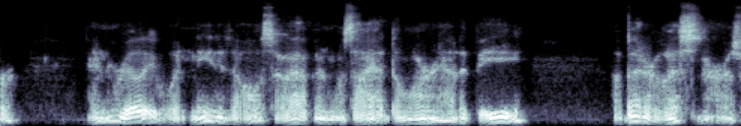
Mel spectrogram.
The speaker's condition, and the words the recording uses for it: Spasmodic dysphonia. And every time I try to do it, that do something that would be helpful, I get literally blocked.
